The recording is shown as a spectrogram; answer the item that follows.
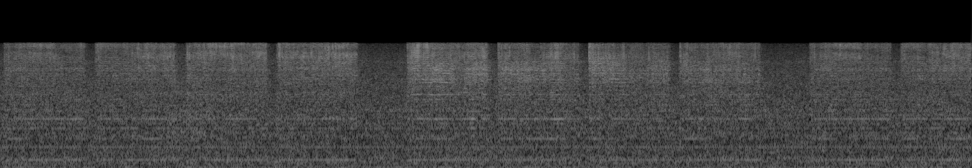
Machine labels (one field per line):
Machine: slide rail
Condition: abnormal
